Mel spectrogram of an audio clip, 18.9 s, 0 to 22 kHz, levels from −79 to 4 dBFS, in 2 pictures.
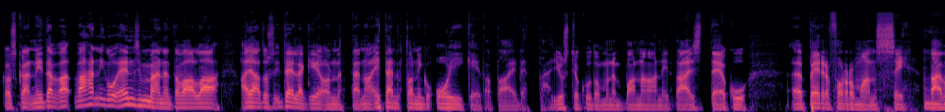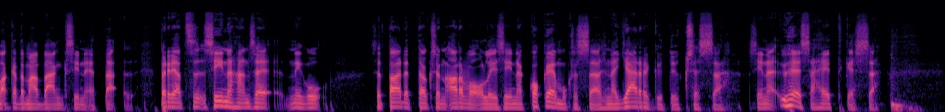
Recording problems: none

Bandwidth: 14.5 kHz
